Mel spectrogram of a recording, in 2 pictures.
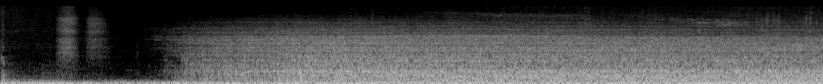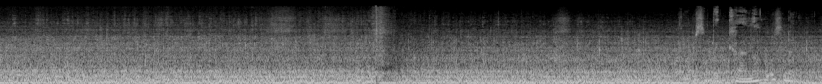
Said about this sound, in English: It's a kettle, you doilum.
